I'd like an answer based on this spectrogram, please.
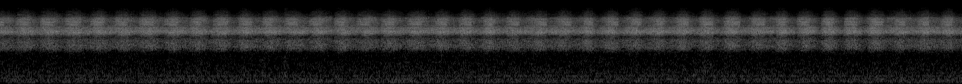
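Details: On the Croatian island of Korčula, crickets keep up a high, rhythmic shrill that beats in even pulses several times a second, steady for the whole stretch with a quiet background.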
